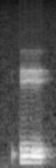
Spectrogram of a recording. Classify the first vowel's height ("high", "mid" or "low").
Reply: high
